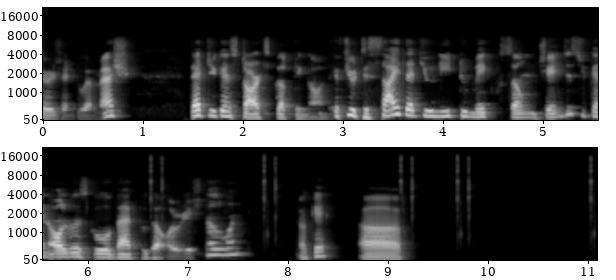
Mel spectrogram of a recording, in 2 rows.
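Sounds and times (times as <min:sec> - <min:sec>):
computer mouse clicking: 0:06.6 - 0:06.8, 0:07.8 - 0:08.0, 0:09.1 - 0:09.9
person saying uh: 0:08.2 - 0:09.1.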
